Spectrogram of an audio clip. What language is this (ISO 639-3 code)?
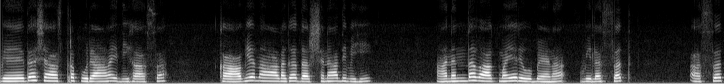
san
